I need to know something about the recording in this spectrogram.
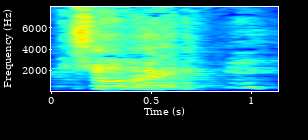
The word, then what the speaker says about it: turmeric: Turmeric. And we ghetto turmeric, even though it's the R, even though there's an R before the M. So it should be turmeric.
